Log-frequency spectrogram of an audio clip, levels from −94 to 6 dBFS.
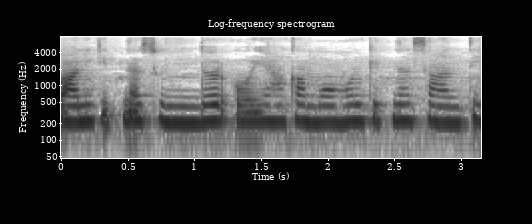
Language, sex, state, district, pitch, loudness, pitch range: Hindi, female, Bihar, Kishanganj, 220 Hz, -17 LUFS, 210-225 Hz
